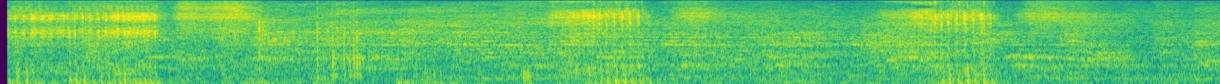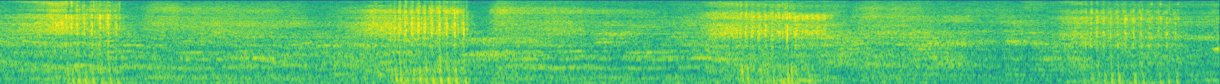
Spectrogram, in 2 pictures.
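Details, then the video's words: Sleeping puppy snoring steadily: soft, breathy low rumbles roughly every two seconds, each swelling and fading, over a faint hiss in the background. "Puppy snoring and won’t wake up"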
